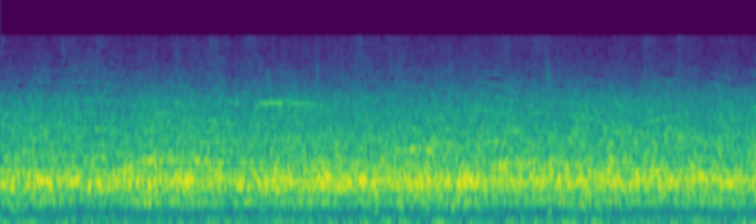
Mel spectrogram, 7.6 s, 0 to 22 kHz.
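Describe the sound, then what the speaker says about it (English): Football stadium crowd building noise before a big third down in a Raiders game, a broad, sustained roar that stays loud and even throughout, with a commentator's voice over it. "the crowd getting into it as we come up on a big 3rd down"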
